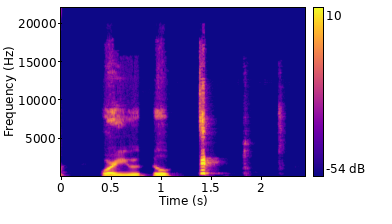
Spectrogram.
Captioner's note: speaking foreign language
